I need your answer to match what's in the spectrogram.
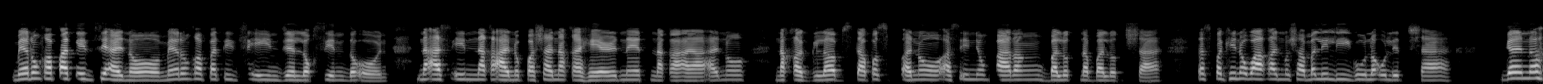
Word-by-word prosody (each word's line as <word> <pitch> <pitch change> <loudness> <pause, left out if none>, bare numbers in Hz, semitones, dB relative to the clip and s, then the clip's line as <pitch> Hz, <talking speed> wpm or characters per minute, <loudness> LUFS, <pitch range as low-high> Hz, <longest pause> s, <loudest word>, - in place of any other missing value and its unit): Merong 260 +3 +4
kapatid 260 -3 +5
si 260 - +1
ano, 195 -3 +4
merong 240 +4 -1
kapatid 240 -4 -3
si 245 - -10 0.2
Angel 200 0 -1
Locsin 200 0 -3
doon 160 -4 -3 0.3
na 235 0 +6
as 230 - -16
in 235 -1 -6
nakaano 215 -2 +4
pa 210 0 0
siya, 220 +1 +1
naka-hairnet, 205 +1 +1
nakaano, 185 +3 -1 0.3
naka-gloves 205 +1 0
tapos 230 +2 -2
ano, 215 +1 -1
as 210 -1 -4
in 230 -1 -9
yung 225 - -16
parang 215 -1 +1
balot 205 +2 +1
na 200 - -1
balot 190 -1 -2
siya 165 +1 -5 0.4
tapos 250 0 -4
'pag 260 -2 -1
hinawakan 250 -2 +3
mo - - -11
siya 225 +1 -1
maliligo 235 -2 -5
na 225 - -1
ulit 215 -1 -6
siya, 195 -2 -4 0.5
gano'n. 285 +1 +5
215 Hz, 150 wpm, -23 LUFS, 200-235 Hz, 0.5 s, na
